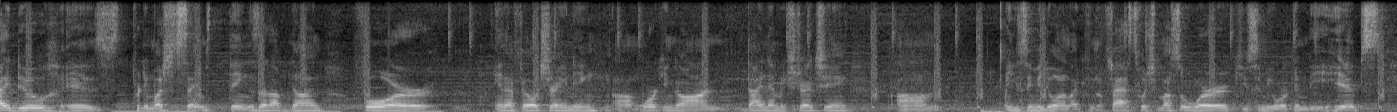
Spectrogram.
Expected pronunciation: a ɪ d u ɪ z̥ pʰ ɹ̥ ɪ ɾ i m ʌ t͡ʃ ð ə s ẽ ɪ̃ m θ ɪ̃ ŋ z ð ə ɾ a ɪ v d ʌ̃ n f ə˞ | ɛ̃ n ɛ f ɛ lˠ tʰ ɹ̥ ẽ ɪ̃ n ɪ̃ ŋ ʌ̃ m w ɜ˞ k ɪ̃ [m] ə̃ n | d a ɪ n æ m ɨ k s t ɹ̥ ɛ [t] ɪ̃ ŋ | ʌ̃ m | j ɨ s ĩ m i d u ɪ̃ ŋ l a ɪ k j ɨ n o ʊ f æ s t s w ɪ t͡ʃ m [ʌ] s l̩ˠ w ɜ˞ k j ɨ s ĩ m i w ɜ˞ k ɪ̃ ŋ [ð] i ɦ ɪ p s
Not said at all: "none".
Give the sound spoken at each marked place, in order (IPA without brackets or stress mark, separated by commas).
ŋ, t͡ʃ, ʌ, ð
